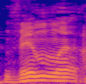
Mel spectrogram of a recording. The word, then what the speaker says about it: Vinland: Vinland Saga. Vinland.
